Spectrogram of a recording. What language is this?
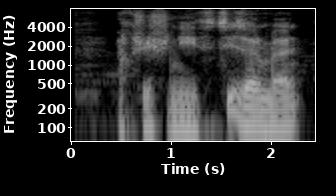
Kabyle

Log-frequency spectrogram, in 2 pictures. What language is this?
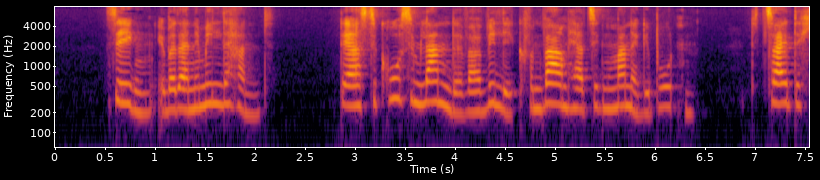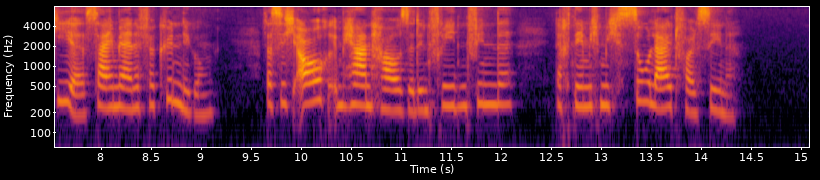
German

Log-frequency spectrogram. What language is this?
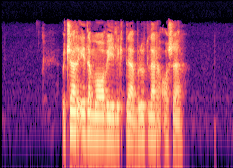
Uzbek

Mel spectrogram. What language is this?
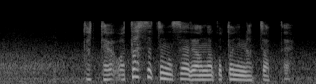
Japanese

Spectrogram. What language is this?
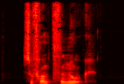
Kabyle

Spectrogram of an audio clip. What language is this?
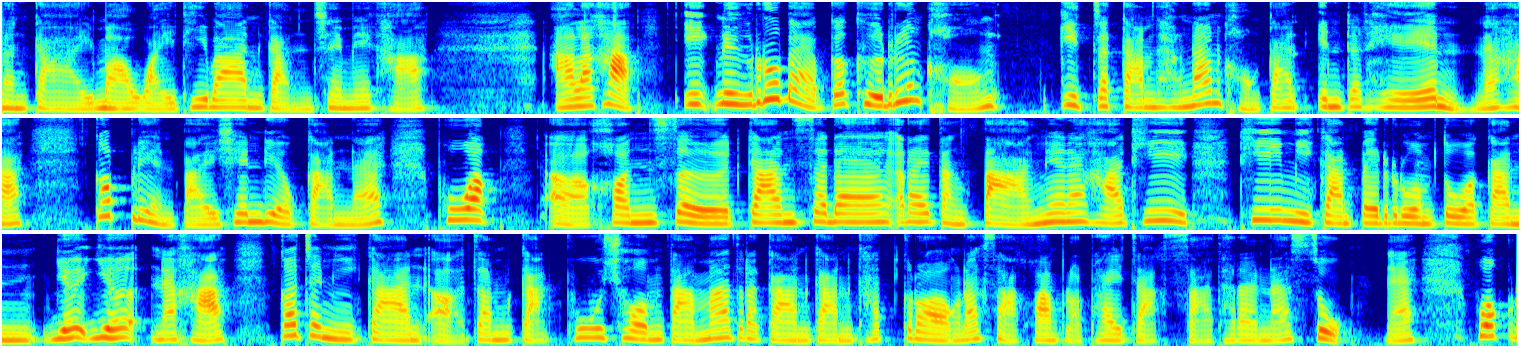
Thai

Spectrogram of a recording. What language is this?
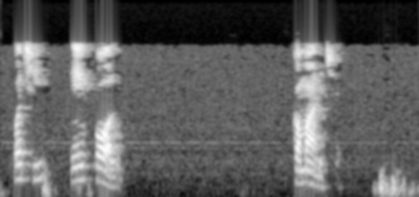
Gujarati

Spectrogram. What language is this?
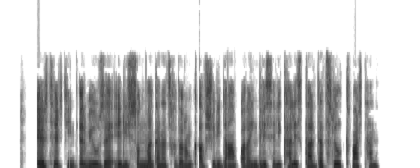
Georgian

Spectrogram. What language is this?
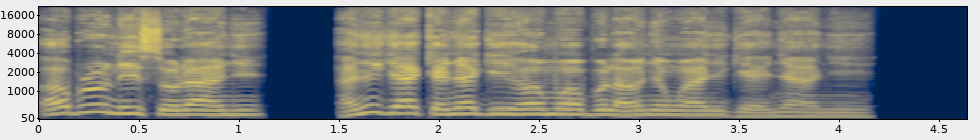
Igbo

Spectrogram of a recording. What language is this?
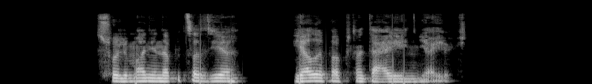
Abaza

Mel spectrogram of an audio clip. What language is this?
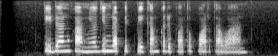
Sundanese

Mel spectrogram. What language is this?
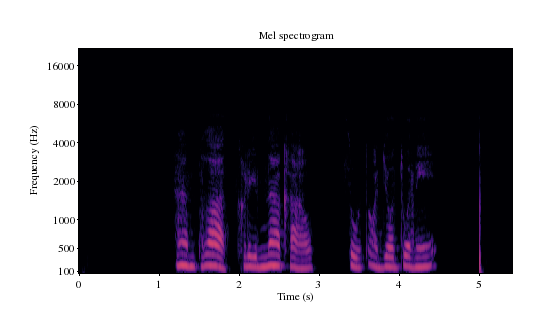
Thai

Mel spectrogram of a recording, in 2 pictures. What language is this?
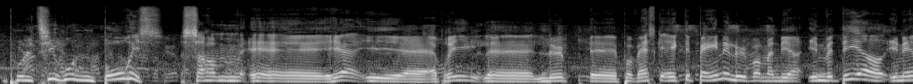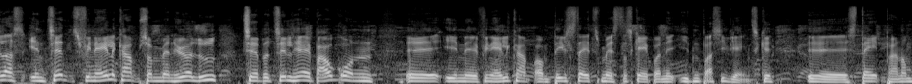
Danish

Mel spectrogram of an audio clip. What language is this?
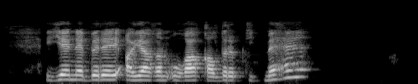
Bashkir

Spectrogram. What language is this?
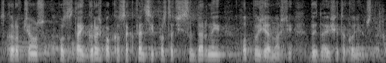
Polish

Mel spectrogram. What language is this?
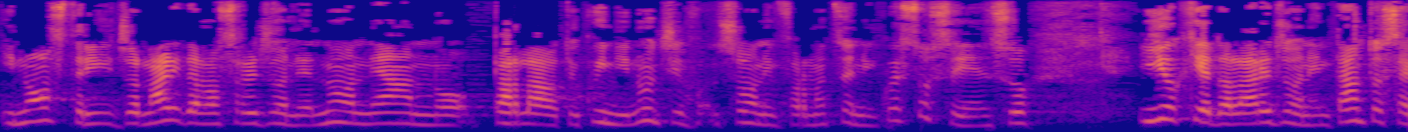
Italian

